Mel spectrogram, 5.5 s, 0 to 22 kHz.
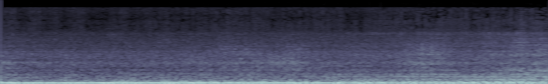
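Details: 2003 Mercedes-Benz E-Class 3.2L, previously crank-no-start with a suspected fuel pump, after starting: low, even rumble holding steady with no stumbles or misses; engine idling smoothly.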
